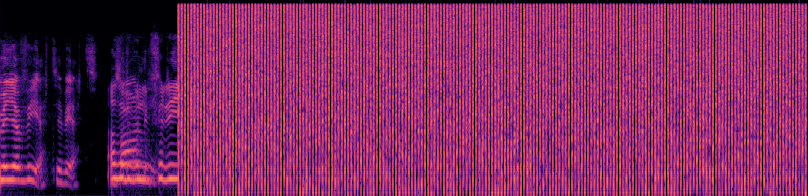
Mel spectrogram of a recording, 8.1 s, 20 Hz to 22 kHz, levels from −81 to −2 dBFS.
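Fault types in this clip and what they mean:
Compressed stream played as audio: the AC-3 (Dolby Digital) data went to the output as plain samples with no decoding. From 1.78 s, just after "det väl för det", to the end, the speech gives way to very loud, chattering static, 8 ms noise bursts repeating 31.25 times a second.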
